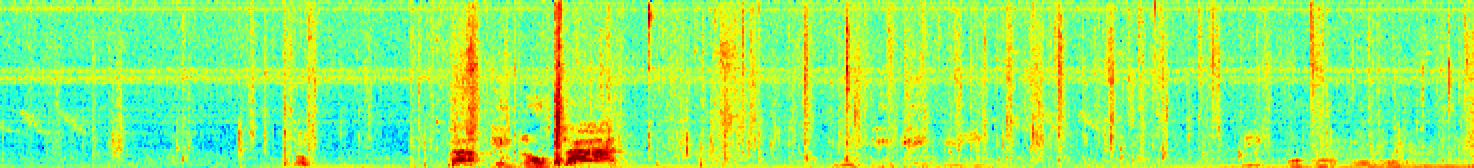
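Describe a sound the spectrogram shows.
Footsteps scuff slowly along a paved path.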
